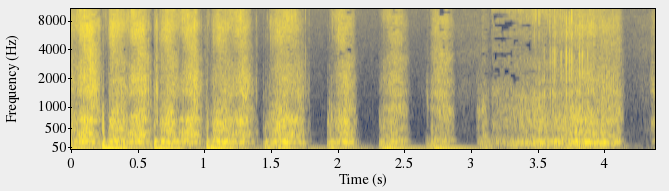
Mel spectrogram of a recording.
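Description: Long white nails scratch and rub a soft black foam windscreen on a silver condenser microphone with both hands. The result is a close, muffled rasping with a low hum near 200 Hz, coming in repeated strokes with short pauses and fading at the end.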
